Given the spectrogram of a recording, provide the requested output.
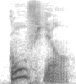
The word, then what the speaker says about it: confiant: Confiant, okay, final T not pronounced, so O-N, on, I-A-N, ian, confiant, confiant.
